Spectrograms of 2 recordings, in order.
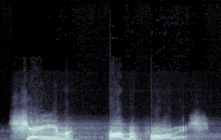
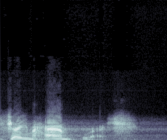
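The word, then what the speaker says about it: Shem HaMephorash: Shame hamaforesh, not shame hamfresh. Ham is not considered kosher in Hebrew, so it may not be pronounced that way.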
